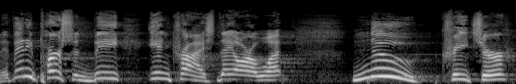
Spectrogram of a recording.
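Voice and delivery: high, ringing scripture declaration; preaching proclamation. Acted. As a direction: proclaim it out to the whole congregation. Preaches scripture with call and response.

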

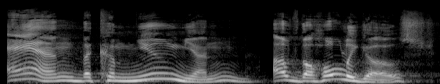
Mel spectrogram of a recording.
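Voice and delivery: very slow, ringing benediction; scripture proclamation. Real, not acted. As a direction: proclaim each phrase with stretched words and long pauses. Reads scripture verse aloud solemnly.

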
